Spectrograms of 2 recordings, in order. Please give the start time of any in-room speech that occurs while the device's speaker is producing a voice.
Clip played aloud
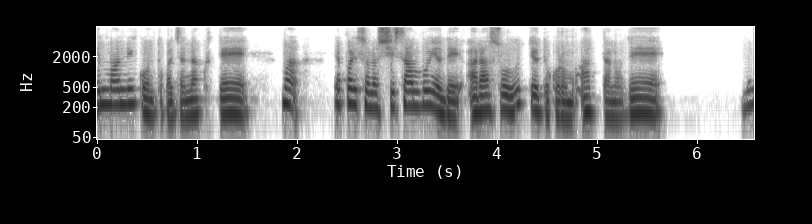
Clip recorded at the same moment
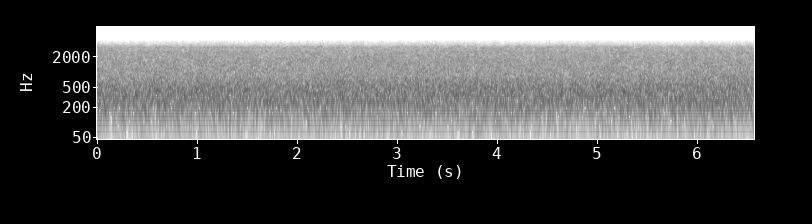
none

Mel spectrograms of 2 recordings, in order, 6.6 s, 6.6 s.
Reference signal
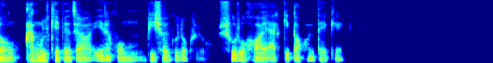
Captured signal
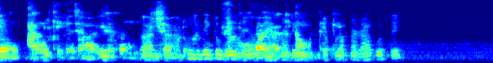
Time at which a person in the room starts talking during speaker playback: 1.9 s

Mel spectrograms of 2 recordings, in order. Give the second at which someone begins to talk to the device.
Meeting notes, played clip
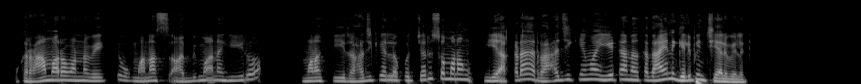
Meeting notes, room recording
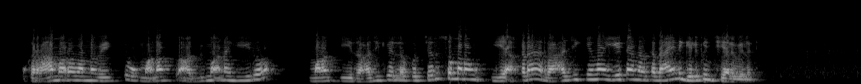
none

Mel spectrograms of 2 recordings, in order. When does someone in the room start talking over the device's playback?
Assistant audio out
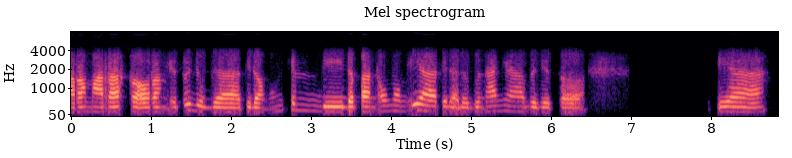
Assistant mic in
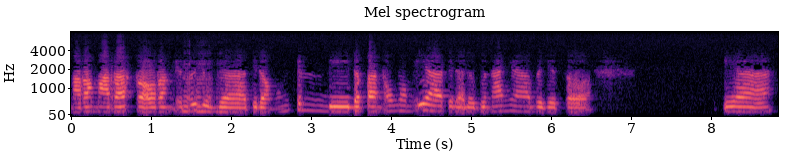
1.4 s

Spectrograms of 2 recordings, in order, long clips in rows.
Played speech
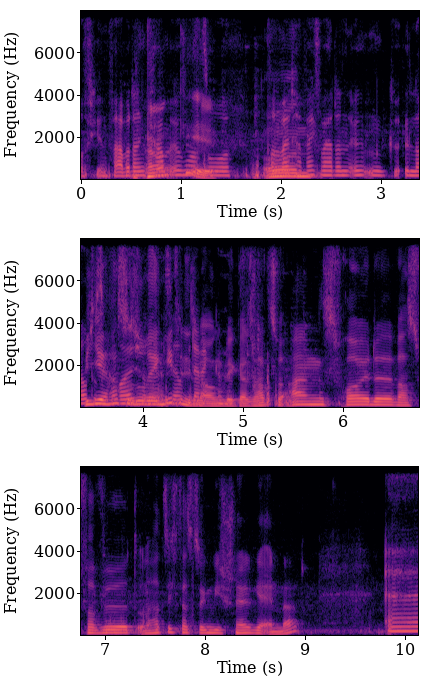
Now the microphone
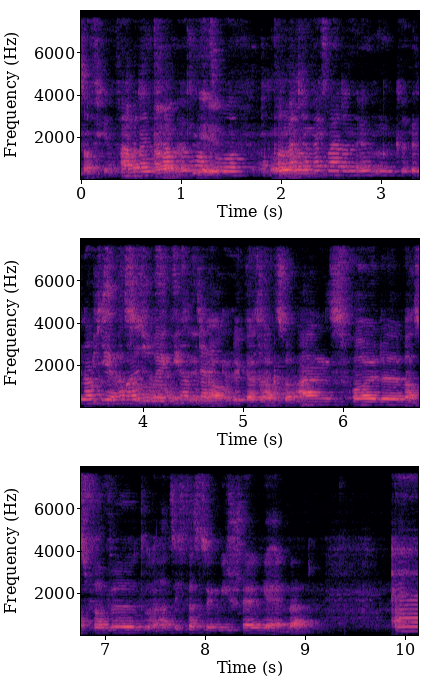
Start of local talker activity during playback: none

